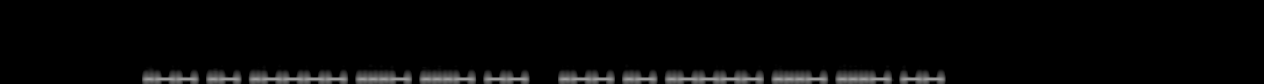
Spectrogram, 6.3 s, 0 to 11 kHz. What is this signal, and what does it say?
Morse code, heard as a keyed tone, about 46 wpm, 700 Hz. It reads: WA1VVM WA1VVM
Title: USA Call Signs Repeated 2x 45wpm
